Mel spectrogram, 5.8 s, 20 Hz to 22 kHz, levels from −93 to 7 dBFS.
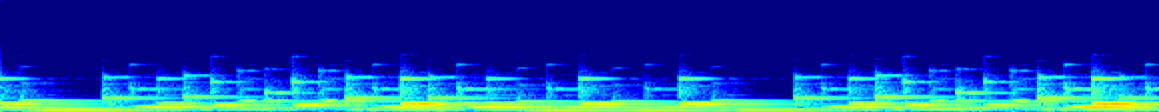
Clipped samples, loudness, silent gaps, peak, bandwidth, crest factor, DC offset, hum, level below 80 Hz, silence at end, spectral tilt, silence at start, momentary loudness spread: under 0.1%; -33 LUFS; none; -14 dBFS; 2.2 kHz; 18 dB; under 0.1%; none; -68 dBFS; 0 s; -13 dB/octave; 0 s; 7 LU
